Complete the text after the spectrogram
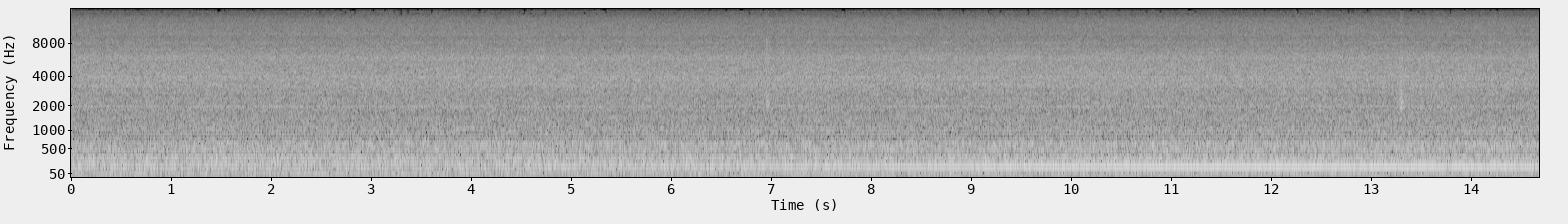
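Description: A propeller engine drones steadily at a low pitch.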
